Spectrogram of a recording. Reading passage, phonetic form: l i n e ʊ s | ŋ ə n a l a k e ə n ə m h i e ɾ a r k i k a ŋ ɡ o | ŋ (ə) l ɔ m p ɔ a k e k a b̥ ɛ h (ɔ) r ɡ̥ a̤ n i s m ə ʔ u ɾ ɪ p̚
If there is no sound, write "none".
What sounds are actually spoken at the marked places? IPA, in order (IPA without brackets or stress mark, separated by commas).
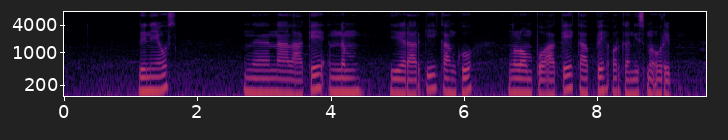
ə, ɔ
